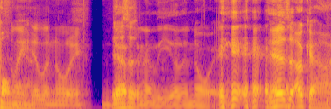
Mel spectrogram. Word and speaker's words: Illinois: Definitely Illinois.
